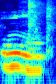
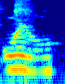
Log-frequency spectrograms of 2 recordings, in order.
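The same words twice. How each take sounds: First: Oil is said in the local regional accent. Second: Oil is said in a non-local accent. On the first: This is how people from here say it. "We say oil" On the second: This is how people not from here say it. "but people say oil"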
